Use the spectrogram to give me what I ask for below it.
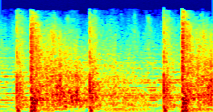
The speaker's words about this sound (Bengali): চার ঘোড়সাওয়ারের দিক থেকে পরপর বন্দুক গর্জে উঠতেই দুজন জিপসি মাটিতে পড়ে গেল।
